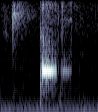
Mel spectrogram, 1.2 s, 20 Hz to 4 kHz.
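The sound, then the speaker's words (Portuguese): Telephone keypad tones as a caller types an ID number into an automated phone line: one loud, clear beep, then a fainter, shorter one over a low, steady hum. “Por favor, digite o número do seu CPF com 11 dígitos para que possamos recuperar sua ligação se necessário.”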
